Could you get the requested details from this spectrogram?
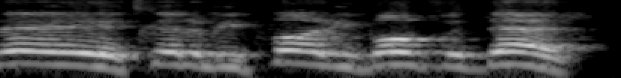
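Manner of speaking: put-on Brooklyn accent. Retelling what a comic book shop owner said: imitating a brooklyn accent. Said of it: "hilarious Brooklyn, almost like Sopranos character".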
